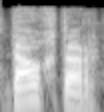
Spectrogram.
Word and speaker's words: daughter: For instance, daughter was Dauchter, which is very close to our roots as a Germanic language.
